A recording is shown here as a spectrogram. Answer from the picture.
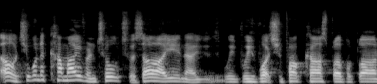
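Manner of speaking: gushing vendors. Retold or imitated. Host mimics vendors fawning over him at the conference, high and fast. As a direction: coo like a salesperson who spotted a celebrity. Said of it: "everyone's like".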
